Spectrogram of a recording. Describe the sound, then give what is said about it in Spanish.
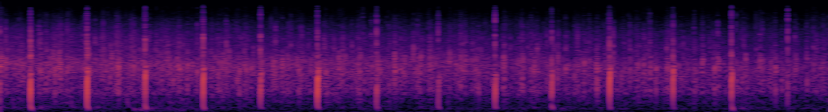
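An audience applauds graduating young people steadily, many hands clapping in a dense, continuous wash with sharper individual claps popping out at a quick rhythm, moderately loud, with no one speaking. “Y antes de hacer esa oración, porque de hecho no les damos un fuerte aplauso a todos ellos.”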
